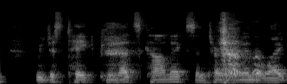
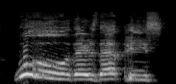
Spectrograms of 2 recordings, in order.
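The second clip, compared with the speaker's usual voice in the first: high, loud hammed-up woo; gleeful whoop; 11 semitones higher, 8 dB louder, much slower than usual. Hero mocking the ball-and-chain guy, loud gleeful whoop. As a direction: cheer like showing off a trick.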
